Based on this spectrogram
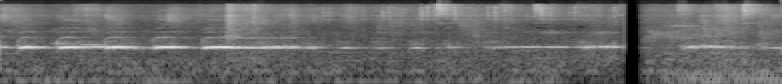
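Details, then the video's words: Captive zebra doves at a bird farm in Pamekasan, Madura: a steady mid-pitched whistled cooing, with short swelling notes repeated in quick succession early on, then longer level tones over a constant noisy hiss and a brief dropout. "Suara Perkutut"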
